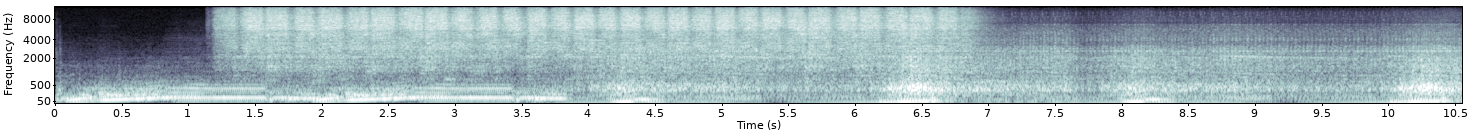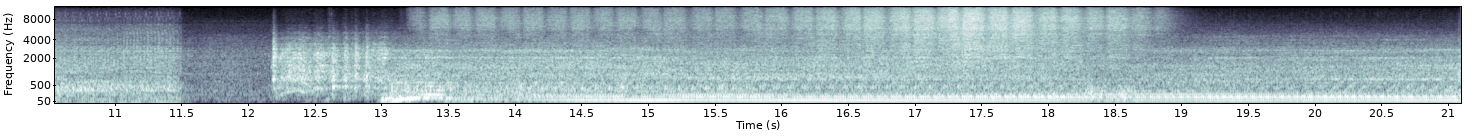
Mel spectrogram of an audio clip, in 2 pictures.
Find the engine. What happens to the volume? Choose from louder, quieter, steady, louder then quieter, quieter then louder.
steady.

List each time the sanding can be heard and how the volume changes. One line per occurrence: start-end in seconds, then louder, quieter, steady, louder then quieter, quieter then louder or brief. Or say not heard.
1.1-7.0 steady
13.2-18.9 louder.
